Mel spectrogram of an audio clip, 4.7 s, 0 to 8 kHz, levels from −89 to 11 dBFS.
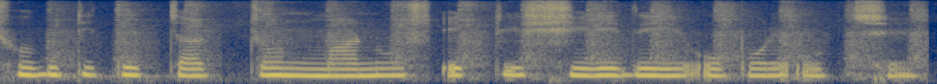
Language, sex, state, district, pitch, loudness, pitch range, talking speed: Bengali, female, West Bengal, Cooch Behar, 210 Hz, -13 LUFS, 205-220 Hz, 100 wpm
